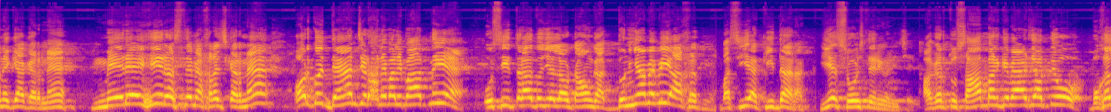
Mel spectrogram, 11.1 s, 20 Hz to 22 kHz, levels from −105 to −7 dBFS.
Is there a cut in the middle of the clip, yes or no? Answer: yes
